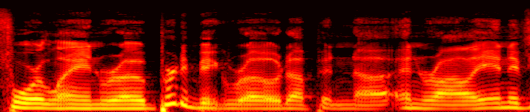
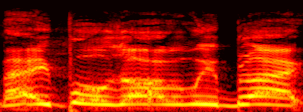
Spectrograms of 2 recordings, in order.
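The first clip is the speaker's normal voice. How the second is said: imitated drunken speech, higher; 10 semitones higher than usual. Retelling a traffic stop, quoting the passenger: imitating a drunk passenger. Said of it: "Passenger drunk as fuck".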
